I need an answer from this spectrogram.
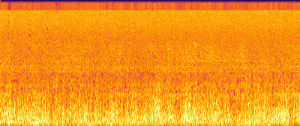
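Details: Steady low rumble of wind buffeting the microphone, with what sounds like a boat engine underneath; no animal voices.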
